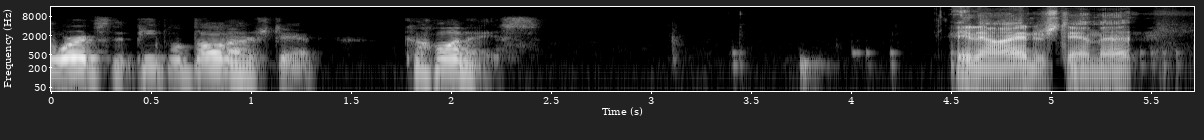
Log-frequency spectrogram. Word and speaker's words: cojones: Cojones. Hey, now I understand that. It's pronounced cajones, not cajones or whatever you said.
